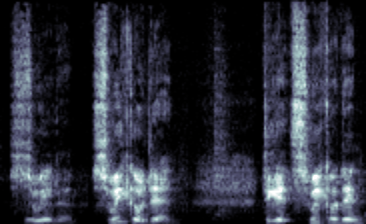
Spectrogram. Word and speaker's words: Suikoden: Sony needs to light a fire under someone to get Sudoku 2 on the PSN. I love that Sudoku. I don't know if that's really how you pronounce that. Suikoden? Yes. Suikoden.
